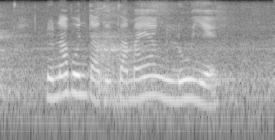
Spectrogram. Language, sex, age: Tswana, female, 23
